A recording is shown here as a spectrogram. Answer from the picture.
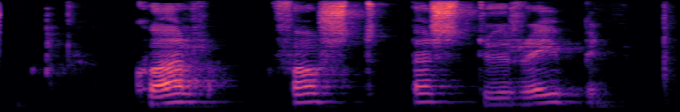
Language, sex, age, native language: Icelandic, male, 6, Icelandic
